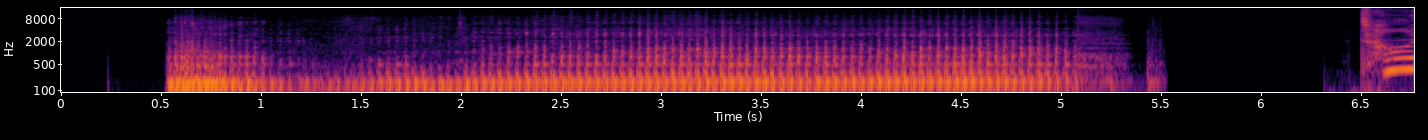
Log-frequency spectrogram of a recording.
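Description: A tiger gives a long, deep, rumbling roar that holds steady for about four and a half seconds, then a voice briefly speaks.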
